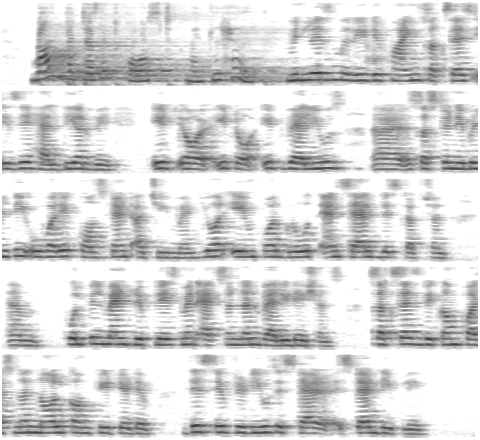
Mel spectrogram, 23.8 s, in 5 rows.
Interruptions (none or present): none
